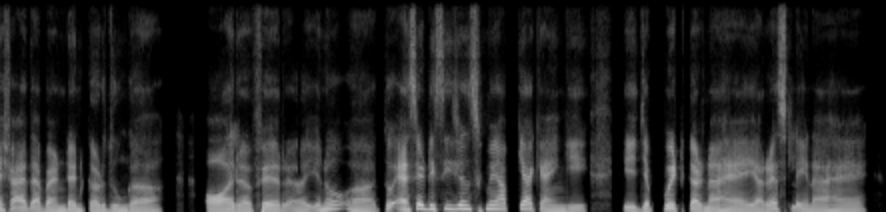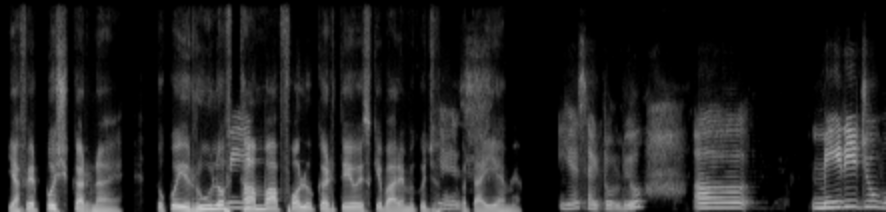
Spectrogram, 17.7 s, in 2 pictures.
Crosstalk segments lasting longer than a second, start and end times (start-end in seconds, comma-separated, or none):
none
